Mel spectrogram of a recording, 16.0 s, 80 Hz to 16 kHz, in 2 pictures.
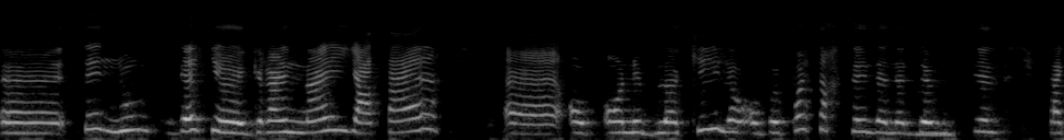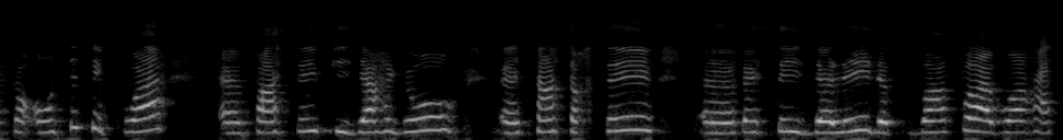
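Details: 29-year-old woman with cerebral palsy caused by lack of oxygen at birth, speaking French in an interview; she appears to mention speech difficulties; finding: dysarthria associated with cerebral palsy.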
